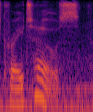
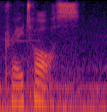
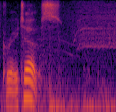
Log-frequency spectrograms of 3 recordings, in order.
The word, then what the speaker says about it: Kratos: in the games as Kratos, not Kratos. So shut up with your Kratos. It's Kratos. The O says its name.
